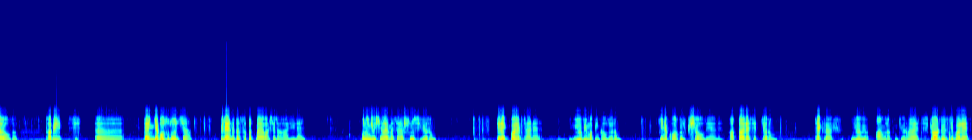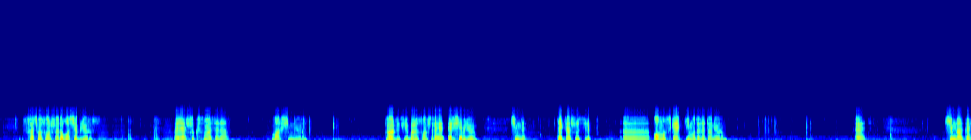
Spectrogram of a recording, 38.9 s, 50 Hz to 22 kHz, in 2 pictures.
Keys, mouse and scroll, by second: 0.0 scroll down 1, 0.5 z, 0.9 z, 1.2 right click, 2.3 right click, 3.8 a, 4.0 a, 6.8 right click, 8.0 ctrl+e, 9.3 a, 9.5 a, 10.2 u, 11.7 scroll up 1, 12.3 scroll up 1, 12.3 scroll down 1, 12.6 a, 13.0 a, 13.6 u, 16.1 u, 22.3 right click, 23.7 ctrl+e, 25.2 a, 25.4 a, 26.0 u, 30.1 right click, 31.1 ctrl+e, 32.5 right click, 33.1 ctrl+e, 34.5 a, 34.7 a, 35.4 u.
